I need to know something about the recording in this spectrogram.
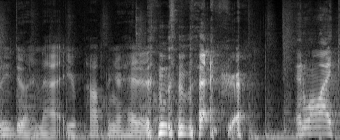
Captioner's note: laughs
